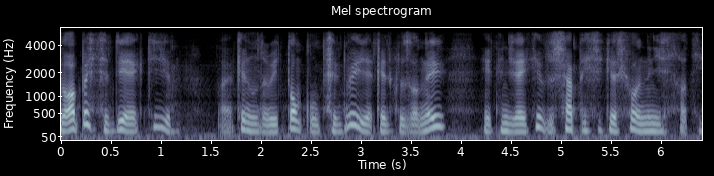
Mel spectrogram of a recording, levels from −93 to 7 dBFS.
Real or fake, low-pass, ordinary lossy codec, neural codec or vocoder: fake; 5.4 kHz; none; autoencoder, 22.05 kHz, a latent of 192 numbers a frame, VITS, trained on many speakers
